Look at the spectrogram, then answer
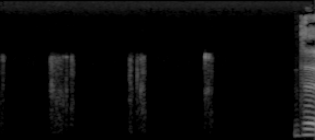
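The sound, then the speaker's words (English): A voice imitates the crunching of a Chuck E. Cheese ticket machine as tickets are put into it, with three short, raspy, noisy bursts spaced apart by quiet gaps, followed by a brief louder voiced sound at the end. “Anytime you put those tickets inside those Chuck E. Cheese machines and it makes those crunchy noises like...”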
